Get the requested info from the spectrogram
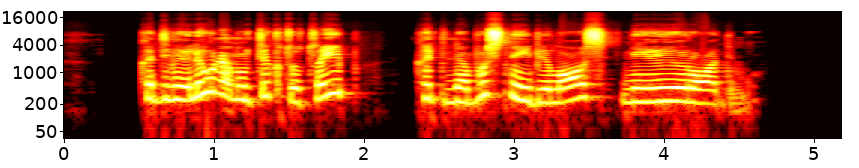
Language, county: Lithuanian, Vilnius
